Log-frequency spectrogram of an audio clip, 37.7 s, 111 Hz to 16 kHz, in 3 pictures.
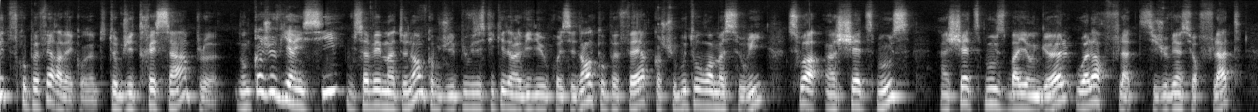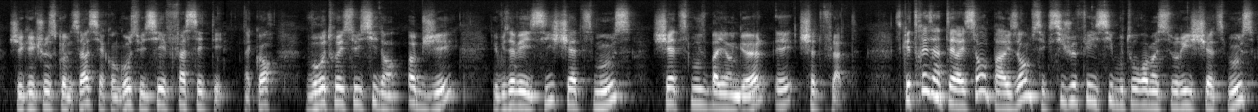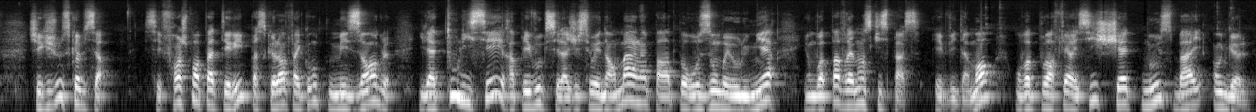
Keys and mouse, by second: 0.4-1.3 middle drag, 2.5-3.4 middle drag, 3.7 click, 6.7-11.7 right drag, 12.2-13.0 middle drag, 14.2-14.9 middle drag, 16.2-21.1 drag, 22.2-22.7 middle drag, 23.6-24.5 right drag, 25.4-27.0 middle drag, 35.1-37.5 right drag.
